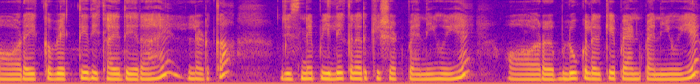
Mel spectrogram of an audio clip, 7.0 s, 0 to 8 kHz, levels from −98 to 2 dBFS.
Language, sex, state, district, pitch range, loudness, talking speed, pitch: Hindi, female, Bihar, West Champaran, 185-205 Hz, -16 LUFS, 205 wpm, 195 Hz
